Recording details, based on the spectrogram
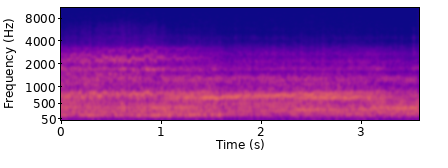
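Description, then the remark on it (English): A scooter engine revs loudly and steadily, its buzzing whine holding strong throughout as it speeds off, with no voices present. “Well, when the lunch was all prepared, Red Riding Hood slipped on her sneakers and hopped on her scooter, and away she went for Grandma's house.”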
